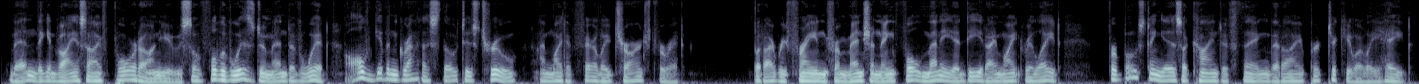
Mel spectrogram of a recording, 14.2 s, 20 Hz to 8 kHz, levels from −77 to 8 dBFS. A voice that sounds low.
Yes: low, 100 Hz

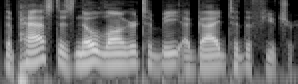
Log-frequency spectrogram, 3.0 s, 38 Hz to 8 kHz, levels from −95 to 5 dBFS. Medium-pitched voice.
No: low, 125 Hz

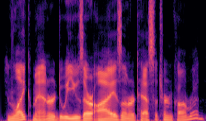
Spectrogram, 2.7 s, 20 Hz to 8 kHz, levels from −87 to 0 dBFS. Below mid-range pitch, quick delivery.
Yes: low, 115 Hz; fast, 260 wpm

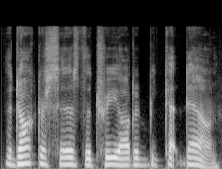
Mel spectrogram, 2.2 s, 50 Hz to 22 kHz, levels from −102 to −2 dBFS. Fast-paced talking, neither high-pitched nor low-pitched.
Yes: fast, 270 wpm; medium, 150 Hz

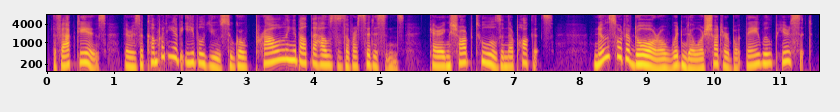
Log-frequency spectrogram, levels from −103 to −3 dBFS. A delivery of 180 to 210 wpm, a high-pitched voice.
Yes: average, 190 wpm; high, 195 Hz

